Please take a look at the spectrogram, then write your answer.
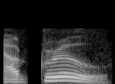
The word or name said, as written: outgrew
